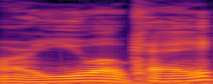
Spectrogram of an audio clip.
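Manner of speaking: mock wooden, flat, stiff read-off delivery. Retelling asking a girl by the van: imitating own flat line reading. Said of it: "just like a line reading".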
